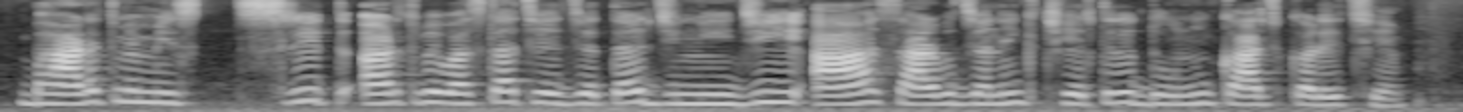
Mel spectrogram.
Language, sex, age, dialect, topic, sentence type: Maithili, female, 18-24, Eastern / Thethi, banking, statement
